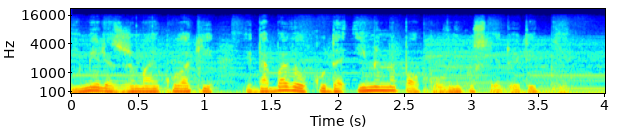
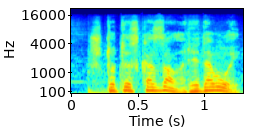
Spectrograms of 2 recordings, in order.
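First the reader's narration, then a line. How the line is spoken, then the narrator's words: Barking. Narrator (Russian): рявкнул он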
